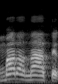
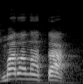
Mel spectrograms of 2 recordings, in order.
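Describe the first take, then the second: First: The stress is on the second-to-last syllable. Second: The stress is on the last syllable. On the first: This is how evangelicals and Protestants say it. "como dizem nossos irmãos das comunidades separadas" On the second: This is how Catholics say it. "como pronunciamos nós católicos"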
